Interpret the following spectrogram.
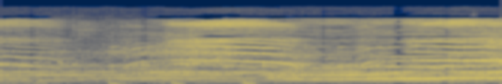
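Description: Held keyboard chords, changing chord about a second in, with a baby crying over them in short high wails that rise and fall.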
